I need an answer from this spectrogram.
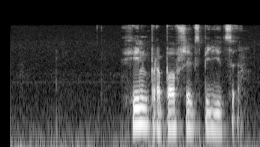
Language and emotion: Russian, neutral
